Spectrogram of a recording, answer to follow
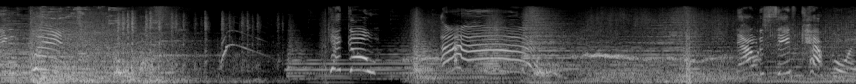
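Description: Cartoon action soundtrack: background music with short gliding vocal cries and sound effects, briefly dropping to held notes about three seconds in.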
